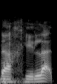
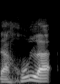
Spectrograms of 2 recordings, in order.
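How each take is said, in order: First: The second vowel is i. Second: The second vowel is u. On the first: "tidak akan dakhila" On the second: "tidak akan dahula"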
